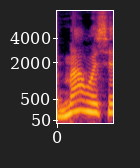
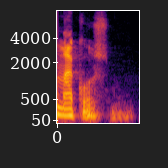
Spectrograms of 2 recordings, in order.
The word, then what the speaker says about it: macOS: Una pregunta primero, ¿cómo se dice? ¿Mac OS X o Mac? – Ahora se dice MacOS. Sí. – MacOS, vale.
